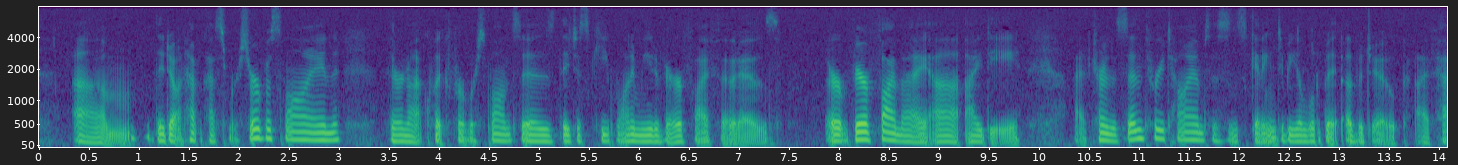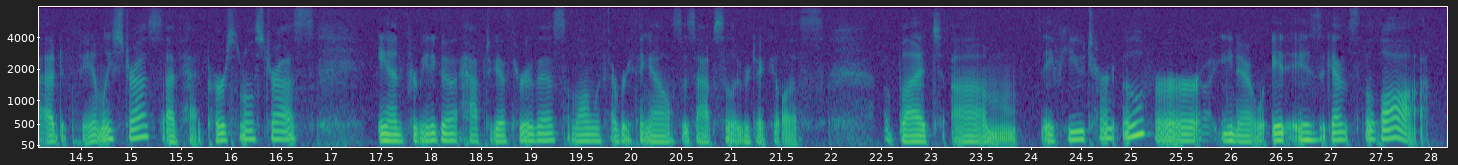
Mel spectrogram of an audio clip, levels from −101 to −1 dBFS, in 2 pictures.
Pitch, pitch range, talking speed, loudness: 145 Hz, 130-165 Hz, 175 wpm, -32 LUFS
